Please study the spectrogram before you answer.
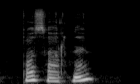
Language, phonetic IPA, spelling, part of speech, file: Polish, [pɔˈzɔrnɨ], pozorny, adjective, LL-Q809 (pol)-pozorny.wav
